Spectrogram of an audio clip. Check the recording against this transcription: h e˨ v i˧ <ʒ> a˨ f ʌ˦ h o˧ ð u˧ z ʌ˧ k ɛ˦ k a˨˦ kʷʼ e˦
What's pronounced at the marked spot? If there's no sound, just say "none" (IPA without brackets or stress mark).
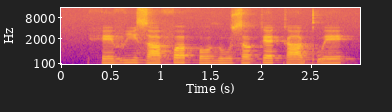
z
